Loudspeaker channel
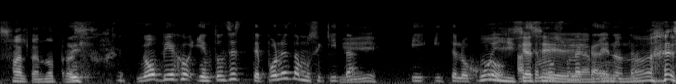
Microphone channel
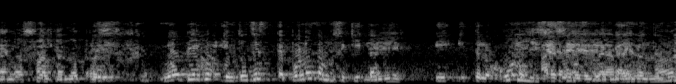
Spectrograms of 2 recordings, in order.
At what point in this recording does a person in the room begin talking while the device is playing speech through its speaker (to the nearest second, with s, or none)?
none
